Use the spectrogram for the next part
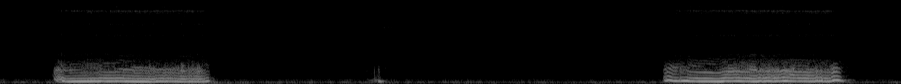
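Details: Pampered pet dog snoring: two long, loud, buzzing snores over a second each, separated by a quiet pause.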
